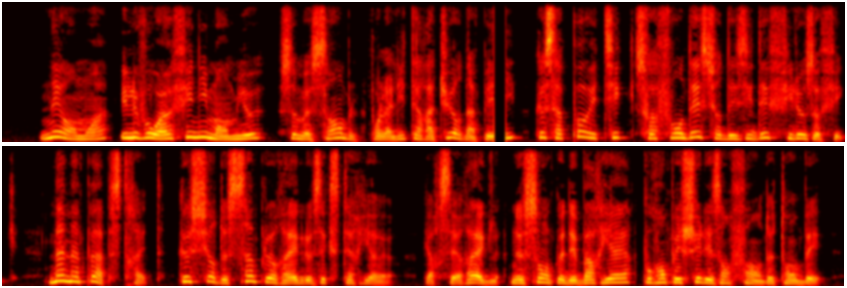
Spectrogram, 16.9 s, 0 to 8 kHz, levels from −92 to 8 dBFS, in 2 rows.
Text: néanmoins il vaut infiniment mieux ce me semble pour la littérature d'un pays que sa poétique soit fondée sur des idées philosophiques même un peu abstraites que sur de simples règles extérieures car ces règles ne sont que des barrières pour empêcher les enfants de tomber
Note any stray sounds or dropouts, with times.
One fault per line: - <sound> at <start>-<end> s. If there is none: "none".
- dropout at 4.9-5.0 s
